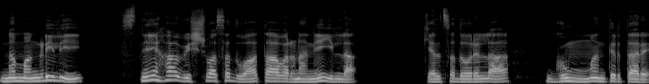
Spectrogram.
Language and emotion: Kannada, sad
